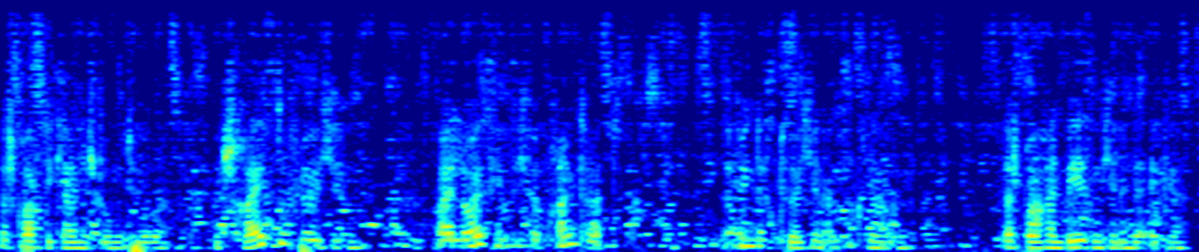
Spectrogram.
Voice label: female synthconv 130ms 5cm

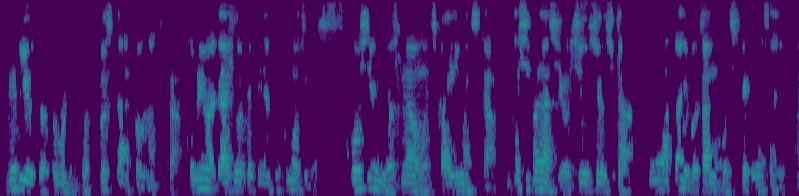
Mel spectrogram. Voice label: male synthconv; SiSEC08; SiSEC underdetermined

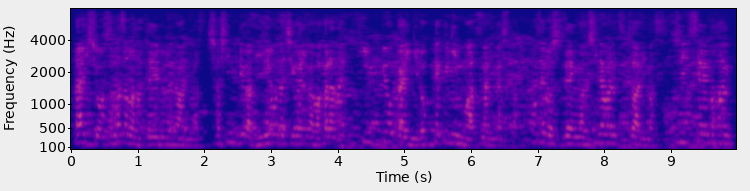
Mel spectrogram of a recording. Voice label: male synth conv; SiSEC10; underdetermined

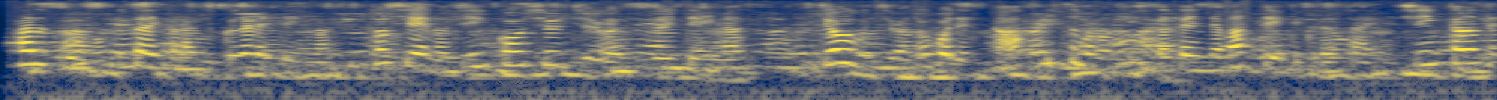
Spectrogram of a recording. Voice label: female liverec; underdetermined; SiSEC11

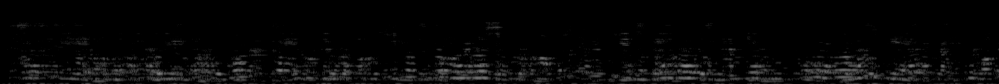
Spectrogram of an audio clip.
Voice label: female synth conv sim; SiSEC10; underdetermined

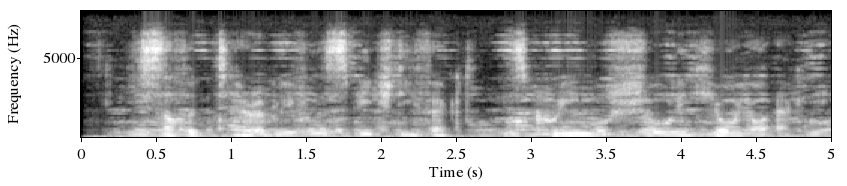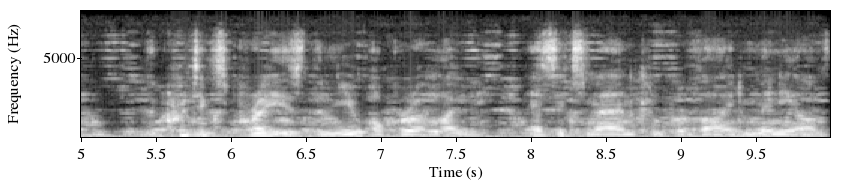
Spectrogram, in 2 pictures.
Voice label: male live rec

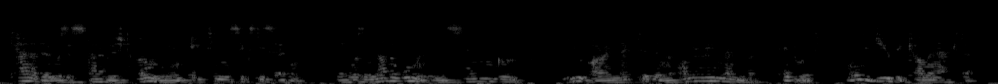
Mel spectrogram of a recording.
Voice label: male liverec 250ms 1m sim; SiSEC08; SiSEC underdetermined

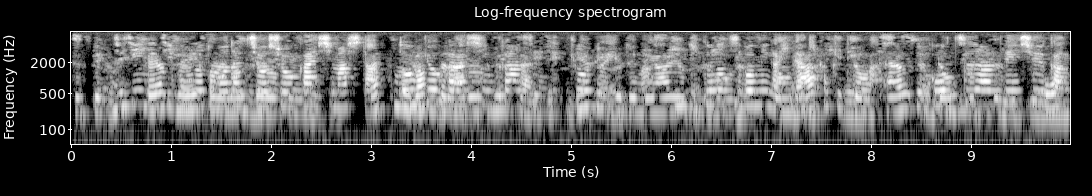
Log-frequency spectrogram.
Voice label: test female liverec 250ms 5cm sim; SiSEC08; SiSEC underdetermined

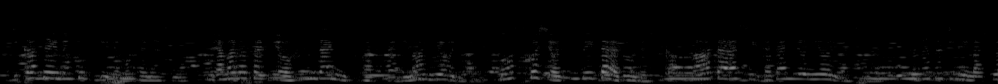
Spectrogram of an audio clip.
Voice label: female synthconv

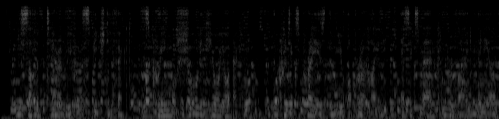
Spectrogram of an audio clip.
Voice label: male, live rec, 130ms, 1m; SiSEC08; SiSEC underdetermined

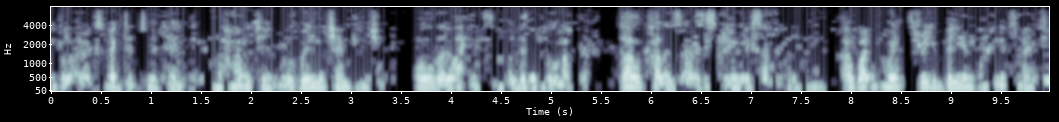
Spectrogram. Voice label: male inst src; SiSEC11; underdetermined

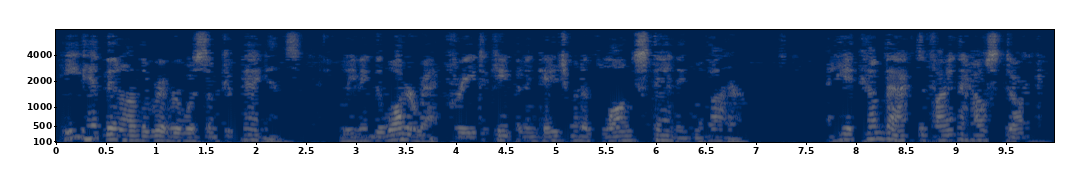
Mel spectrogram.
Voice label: male synthconv 130ms 1m

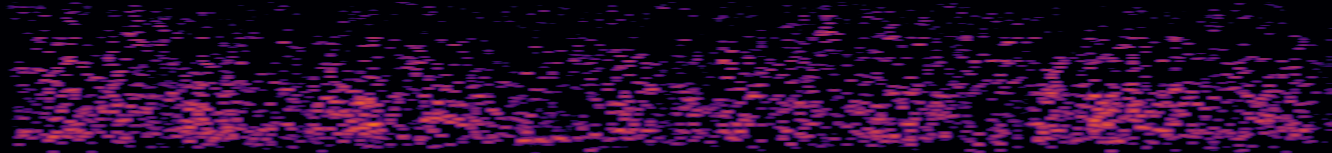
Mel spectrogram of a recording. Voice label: male synthconv

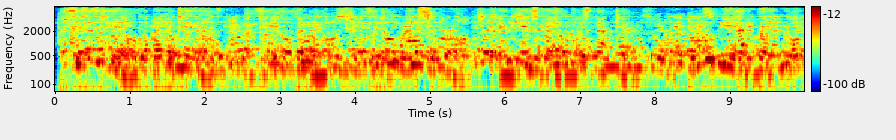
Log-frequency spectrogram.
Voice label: female; SiSEC08; SiSEC underdetermined

